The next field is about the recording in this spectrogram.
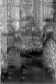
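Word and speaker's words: morari: way of jest that he had ceased murari 602 amongst men pronouncing the first syllable long and treated as null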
